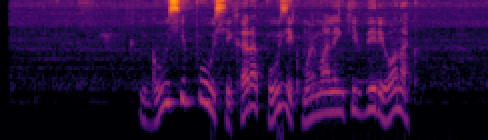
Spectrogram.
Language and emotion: Russian, positive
